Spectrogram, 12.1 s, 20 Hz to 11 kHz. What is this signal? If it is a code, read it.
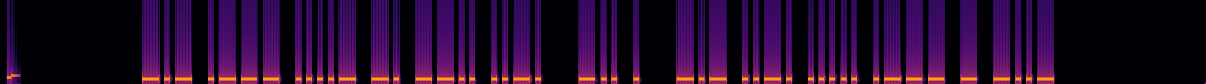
Morse code, heard as a keyed tone, about 22 wpm, 700 Hz. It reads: KJ4NZF DE KF5JTX
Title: USA Callsign DE Callsign - 6 Characters - 22wpm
